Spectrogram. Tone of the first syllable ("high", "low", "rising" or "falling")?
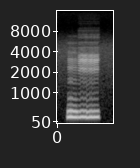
high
